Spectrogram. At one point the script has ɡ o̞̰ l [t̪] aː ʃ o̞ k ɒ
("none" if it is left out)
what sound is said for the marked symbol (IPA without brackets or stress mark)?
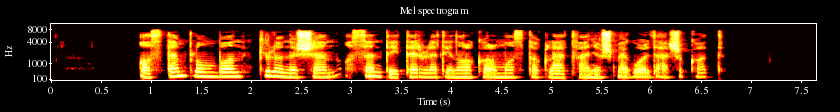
d̪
